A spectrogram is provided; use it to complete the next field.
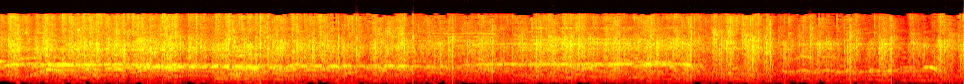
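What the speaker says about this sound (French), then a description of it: "La femme acclame, s'il vous plaît." An audience applauds loudly and continuously, dense clapping filling the room with a faint sustained tone running under it.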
